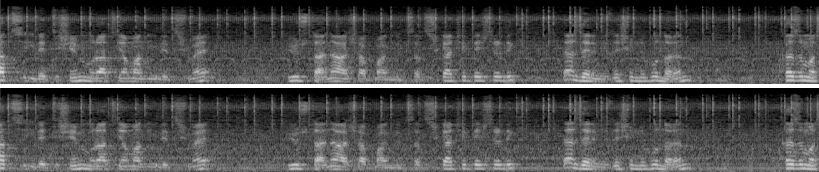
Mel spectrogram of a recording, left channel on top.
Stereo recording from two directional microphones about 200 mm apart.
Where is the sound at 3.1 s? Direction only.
5° left (ahead or behind).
